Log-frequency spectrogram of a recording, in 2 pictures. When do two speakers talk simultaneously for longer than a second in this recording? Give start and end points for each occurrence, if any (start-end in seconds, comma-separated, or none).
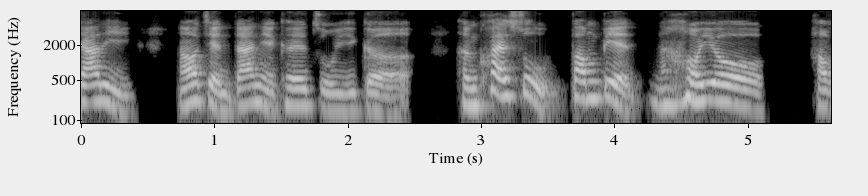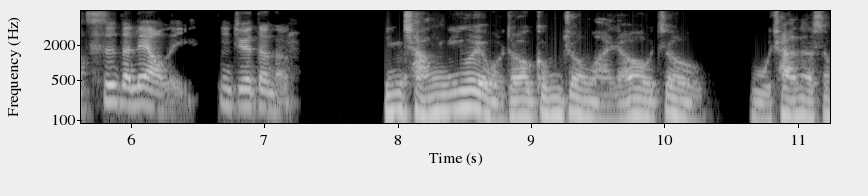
none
